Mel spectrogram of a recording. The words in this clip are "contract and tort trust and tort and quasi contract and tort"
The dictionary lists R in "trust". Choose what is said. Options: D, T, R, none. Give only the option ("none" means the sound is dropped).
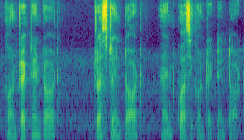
R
